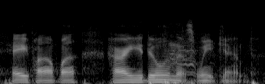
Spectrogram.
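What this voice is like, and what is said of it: Deeper imitation of another person's voice. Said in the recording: “my impression of you is is deeper than say like an Elon Gould, Gold, Elon Gold ... I'll do both characters. So I'll be me, and this is Barry.”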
